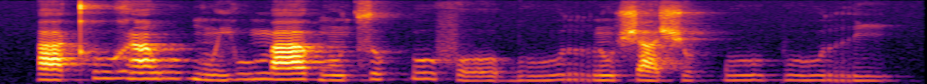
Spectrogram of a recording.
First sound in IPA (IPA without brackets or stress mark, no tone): a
